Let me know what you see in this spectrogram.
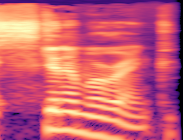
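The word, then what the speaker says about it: Skinamarink: Oh, Skinner Mark? – Skinner Rink. I'm sorry. I'm saying it wrong. I'm sorry. – I thought you said Skinner Mark. – Oh, Skinner Marink.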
